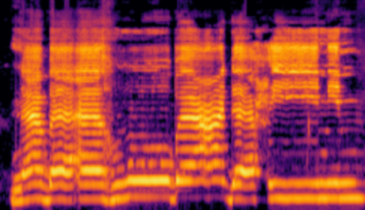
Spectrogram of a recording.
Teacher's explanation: Huruf nun kasrotain berarti dia punya suara en di ujungnya. Karena kita masih dibaca izhar, suara en dibunyikan dengan jelas.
